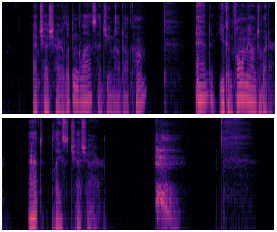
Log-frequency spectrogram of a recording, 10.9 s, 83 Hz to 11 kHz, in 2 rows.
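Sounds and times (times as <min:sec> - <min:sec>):
speech: 0:00.7 - 0:07.5
raspy throat clearing: 0:08.5 - 0:09.2
breathy hissing exhale: 0:09.9 - 0:10.6.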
